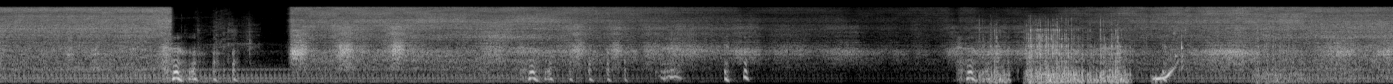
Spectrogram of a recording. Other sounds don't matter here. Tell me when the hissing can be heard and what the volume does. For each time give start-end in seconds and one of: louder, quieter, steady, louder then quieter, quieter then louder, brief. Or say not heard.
0.0-13.9 quieter then louder.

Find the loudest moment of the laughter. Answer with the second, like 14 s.
2 s.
